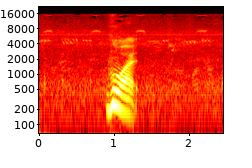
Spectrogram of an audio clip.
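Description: A young woman speaks flatly, close by.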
